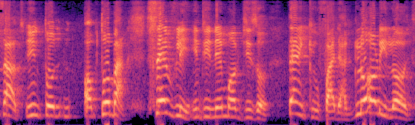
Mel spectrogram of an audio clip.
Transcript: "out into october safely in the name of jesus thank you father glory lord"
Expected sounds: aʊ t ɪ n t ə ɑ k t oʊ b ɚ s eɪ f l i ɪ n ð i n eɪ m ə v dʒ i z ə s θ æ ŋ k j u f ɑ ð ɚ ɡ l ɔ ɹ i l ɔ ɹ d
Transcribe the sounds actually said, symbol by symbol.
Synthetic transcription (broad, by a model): aʊ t ɪ n t ə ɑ k t oʊ b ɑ s eɪ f l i ɪ n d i n eɪ m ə f dʒ i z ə s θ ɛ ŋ k j u f ɑ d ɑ ɡ l ɔ ɹ i l ɔ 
